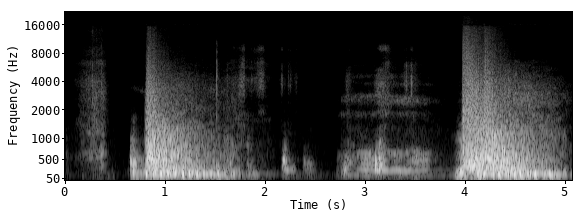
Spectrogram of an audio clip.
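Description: Portuguese Vergueiro bolt-action rifle fired twice outdoors, two loud sharp cracks a few seconds apart with short echoing decay, separated by quieter handling clicks and rattles of the action.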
